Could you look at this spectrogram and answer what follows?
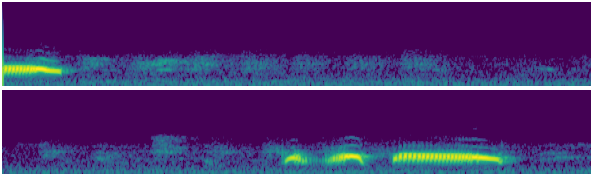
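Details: Spotted dove song used as a lure for wild doves: a low coo at the start, then after a long silence two short hooked coos and a drawn-out, slightly buzzy coo that drops at its end.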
